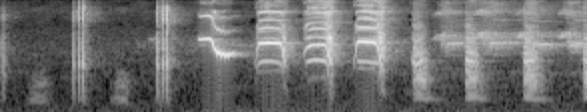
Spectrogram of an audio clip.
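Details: Nias hill myna in singing form gives harsh nasal squawks and ringing whistled notes, some slurring down, interspersed with short scratchy bursts at a steady chattering pace.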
